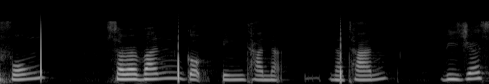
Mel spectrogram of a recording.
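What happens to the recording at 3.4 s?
A single loud pop sits on the speech from 3.41 to 3.43 s, far louder than the voice, around 20 dB above it. It is likely a voltage pulse from a plug, switch or static. Unlike a dropout, the speech carries on uninterrupted underneath.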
